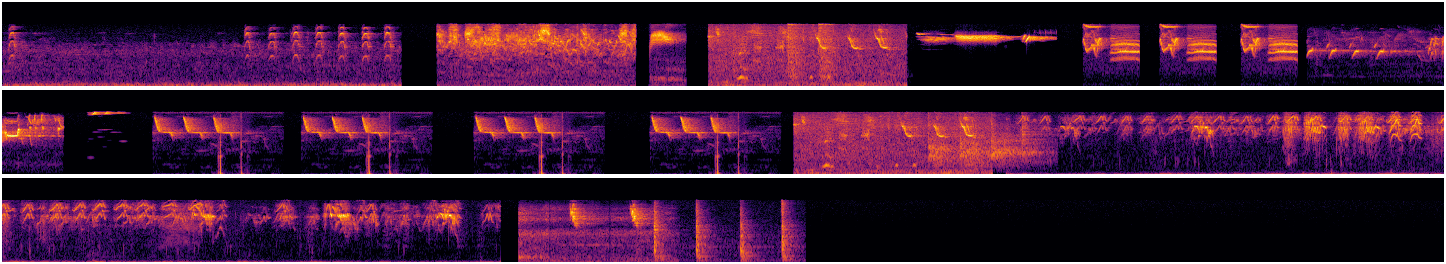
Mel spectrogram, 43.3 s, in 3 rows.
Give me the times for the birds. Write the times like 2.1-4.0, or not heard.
0.0-35.6.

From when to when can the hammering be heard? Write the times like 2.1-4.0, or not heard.
7.3-8.5, 23.6-25.0, 35.4-36.9.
